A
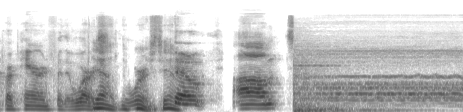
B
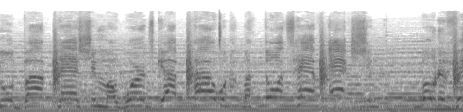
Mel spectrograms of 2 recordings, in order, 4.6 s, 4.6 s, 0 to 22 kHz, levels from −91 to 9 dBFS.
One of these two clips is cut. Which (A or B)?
A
